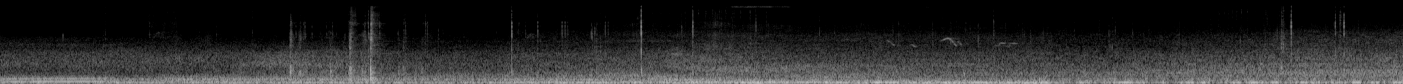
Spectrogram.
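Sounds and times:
tyre and road noise: 0:00.0 - 0:14.0
bicycle clicks: 0:02.9 - 0:14.0
wind buffeting microphone: 0:04.4 - 0:14.0.

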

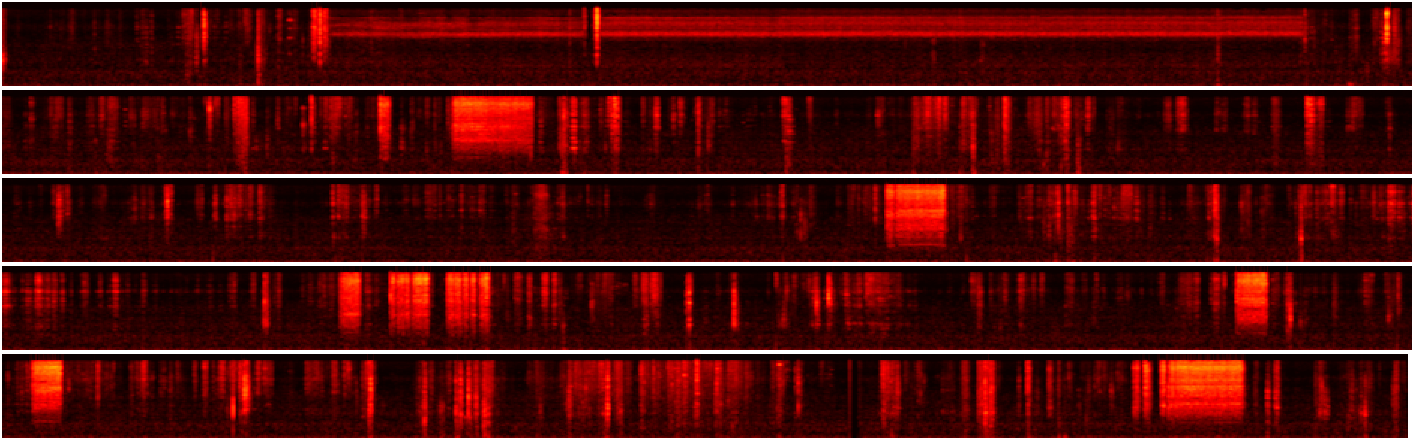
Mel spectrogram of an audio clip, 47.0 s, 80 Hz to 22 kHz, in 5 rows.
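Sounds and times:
small parts clicking and scraping: 0:00.0 - 0:46.9
rotary tool whining: 0:02.1 - 0:08.7, 0:12.4 - 0:13.0, 0:24.7 - 0:25.1, 0:30.4 - 0:31.5, 0:36.4 - 0:36.8, 0:37.7 - 0:38.1, 0:45.1 - 0:46.0.

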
